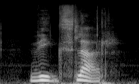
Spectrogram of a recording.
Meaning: a wedding (the wedding ceremony – compare bröllop)
- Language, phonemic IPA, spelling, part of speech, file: Swedish, /¹vɪksel/, vigsel, noun, Sv-vigsel.ogg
